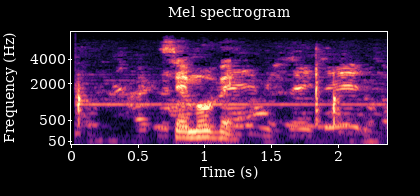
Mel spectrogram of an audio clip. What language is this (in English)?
French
